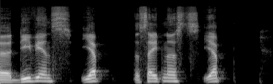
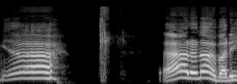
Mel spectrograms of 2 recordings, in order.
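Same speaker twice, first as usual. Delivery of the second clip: much higher and louder, airy "I don't know, buddy"; dismissive brush-off; 14 semitones higher, 5 dB louder than usual. Retold or imitated. Host brushing off the boastful bogans, high and dismissive. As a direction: wave them off with a breezy high shrug.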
